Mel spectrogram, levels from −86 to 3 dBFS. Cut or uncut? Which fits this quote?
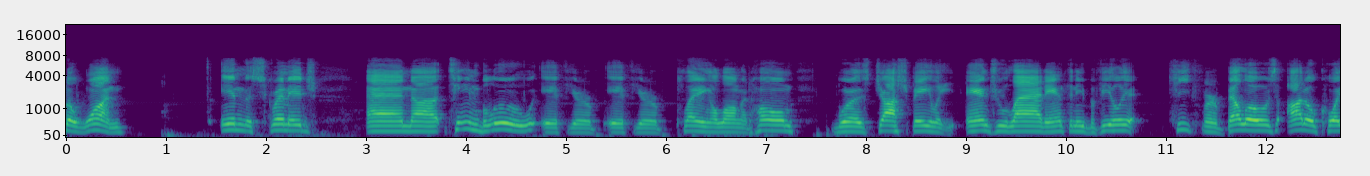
cut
